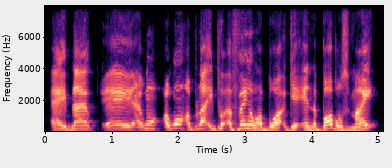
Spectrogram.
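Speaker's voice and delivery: high-pitched, hammed-up British bloke; mock British accent. Host imagining a British guy talking nonsense, mock British accent. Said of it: "still has a British accent".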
